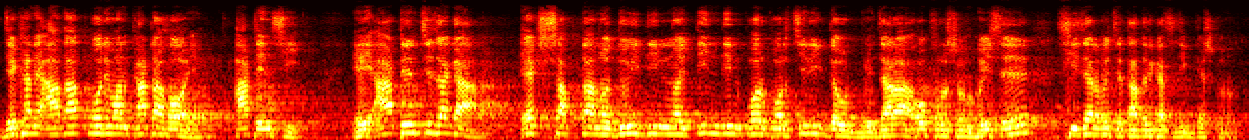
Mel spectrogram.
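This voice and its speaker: A man's voice: a little high, normal speed, fairly bright tone. A man preaching a sermon, chanting his lines and breaking into melodic sung passages. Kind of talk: Bangla waz sermon. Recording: echoey hall, voice from far off.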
